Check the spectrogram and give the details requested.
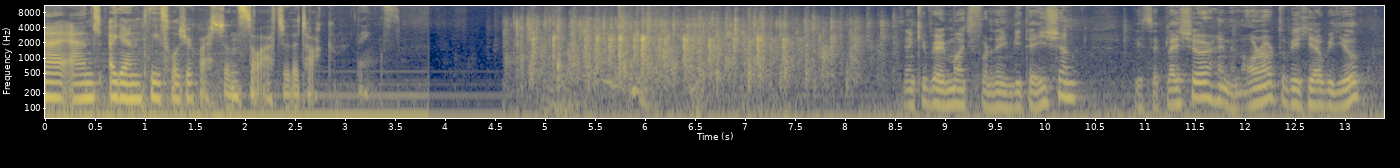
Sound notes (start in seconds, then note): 4.5 applause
